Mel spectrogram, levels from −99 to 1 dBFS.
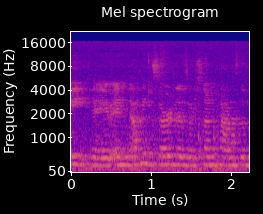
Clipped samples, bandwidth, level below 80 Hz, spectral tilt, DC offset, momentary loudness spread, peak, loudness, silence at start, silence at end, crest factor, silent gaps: under 0.1%; 17 kHz; -64 dBFS; -3.5 dB/octave; under 0.1%; 3 LU; -28 dBFS; -41 LUFS; 0 s; 0 s; 12 dB; none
